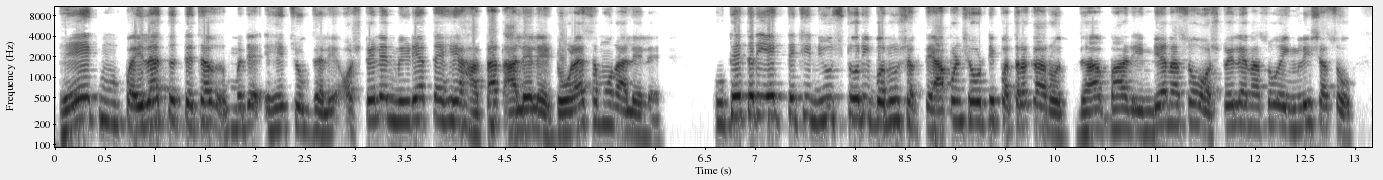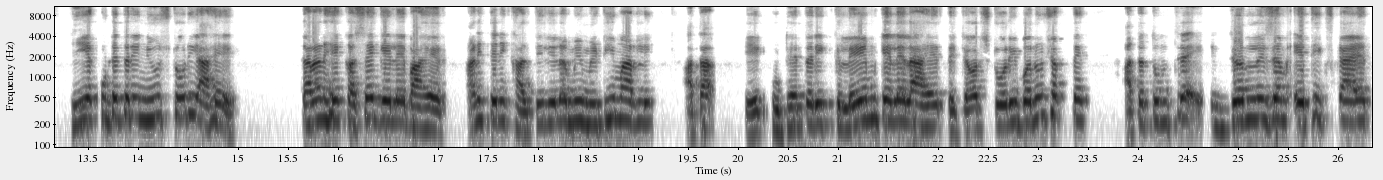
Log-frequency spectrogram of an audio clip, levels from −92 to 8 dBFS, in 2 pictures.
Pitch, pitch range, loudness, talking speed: 220 Hz, 185-240 Hz, -12 LUFS, 160 wpm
